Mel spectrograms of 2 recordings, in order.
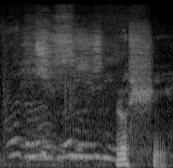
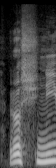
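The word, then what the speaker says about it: রশ্মি: রশি রশ্নি বলে না অনেকে শুনেছো রশ্নি বলে ওরা মনে করে এটা দন্তন্য কিন্তু এটা দন্তন্য নয় এটা ম ফলা কিন্তু যুক্ত হয়েছে কিভাবে ওই যে বললাম পুরোটা না লিখে ওই পুটলি থেকে শুরু করে বাকিটা যুক্ত হয়েছে এইজন্য এটা হচ্ছে তাহলে কি রশমি রশমিও নয় রশমিও নয় এটা হচ্ছে রশী ওই যে আংশিক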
